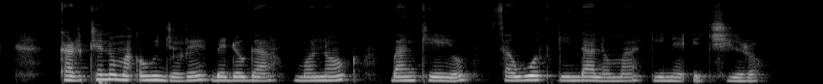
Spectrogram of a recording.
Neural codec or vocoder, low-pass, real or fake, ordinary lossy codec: none; 19.8 kHz; real; none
